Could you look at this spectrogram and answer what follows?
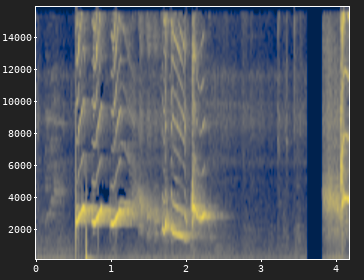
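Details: Common iora singing in the lively 'nyiul' style, from a recording meant to lure other ioras: a sharp click, then high whistled notes repeated in a row, a falling slur, silence, and a final high note.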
